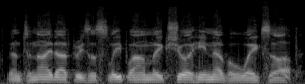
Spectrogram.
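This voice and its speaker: An actor playing a cold-blooded, scheming fugitive husband, bossy and hard-boiled, in old-time radio drama style. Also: male voice, lowish voice, level tone, brisk, music in the background, lightly acted. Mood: cold, persuasive. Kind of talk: golden age radio drama acting.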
